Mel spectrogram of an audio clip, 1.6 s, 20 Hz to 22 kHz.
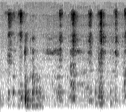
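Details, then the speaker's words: Husqvarna Automower 430X/450X after installing wheel brushes, cover refitted, wheel spun by hand with mic held close: quiet soft swishing pulses several times a second as the brushes sweep the wheel properly; installed and ready to roll. "Right, so it's actually now those brushes are installed and it is ready to roll."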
